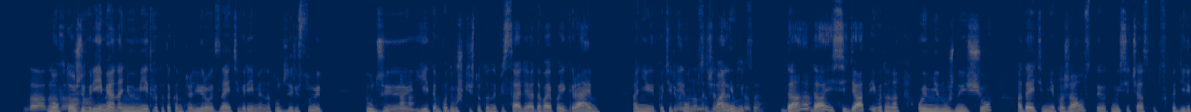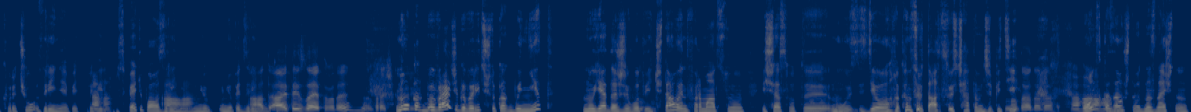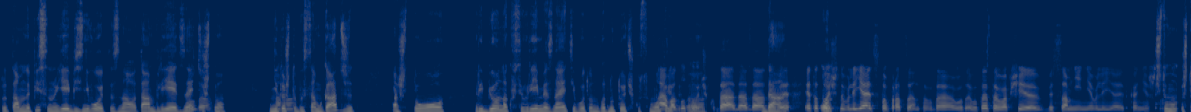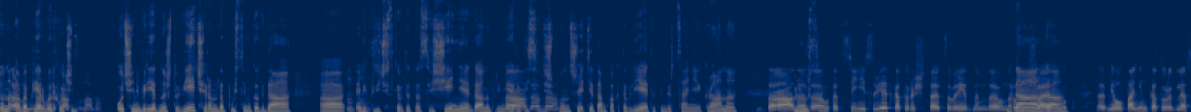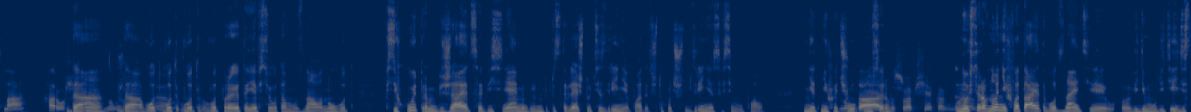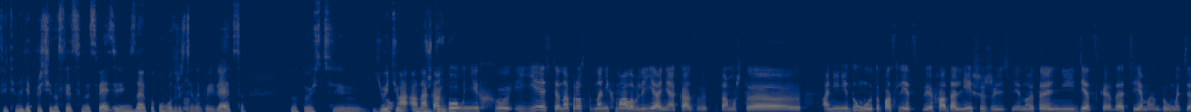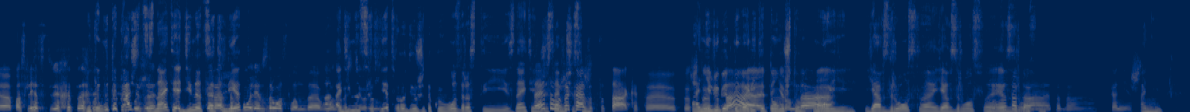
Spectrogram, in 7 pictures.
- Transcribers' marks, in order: laughing while speaking: "сделала консультацию с чатом GPT"; tapping; laughing while speaking: "о последствиях"
- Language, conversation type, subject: Russian, unstructured, Как вы считаете, стоит ли ограничивать время, которое дети проводят за гаджетами?
- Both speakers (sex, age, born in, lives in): female, 40-44, Russia, United States; female, 45-49, Belarus, Spain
